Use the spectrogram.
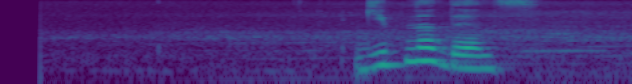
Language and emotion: Russian, neutral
